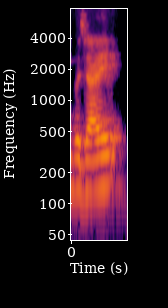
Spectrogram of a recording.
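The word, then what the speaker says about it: باء: के पढ़ेंगे प्रोनाउंस करेंगे जैसे बा एक ऐसा हर्फ है जिसको अरबी में एक ही आवाज के साथ बे करके पढ़ा जा जाता है अरबी में उसको बा पढ़ा जाएगा मैं ऐसे अल्फाज को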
